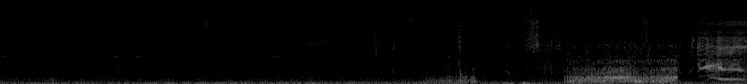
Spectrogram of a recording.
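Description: Dogs vocalising at each other over a dug hole: a short growl about two-thirds of the way in, then a brief whine that falls in pitch near the end.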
